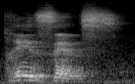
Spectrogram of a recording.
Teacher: La letra S en alemán, cuando se encuentra entre dos vocales, como es el caso aquí, y no se encuentra duplicada, o sea, no tenemos una doble S, tenemos solo una S, se ha de pronunciar Z. Por eso aquí en verde lo coloqué con Z, para que sepan que se ha de pronunciar vibrado.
